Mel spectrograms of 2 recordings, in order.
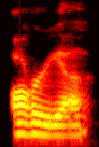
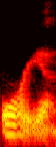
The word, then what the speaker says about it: aurea: I heard somebody pronounce it Aria once, but most people pronounce it aurea.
